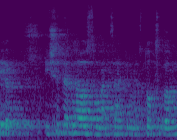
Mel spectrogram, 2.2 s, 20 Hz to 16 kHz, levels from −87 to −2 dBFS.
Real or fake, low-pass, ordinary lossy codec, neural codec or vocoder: fake; 14.4 kHz; AAC, 64 kbps; vocoder, 48 kHz, 128 mel bands, Vocos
